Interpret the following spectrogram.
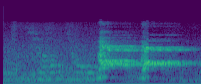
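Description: Puppy giving two high-pitched, drawn-out yips, the first about a second in and the second half a second later.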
